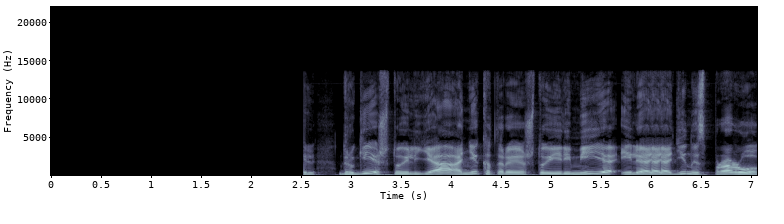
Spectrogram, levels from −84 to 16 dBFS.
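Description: The clip opens in an audio dropout to silence that is already under way. From 0.0 to 2.53 s there is nothing at all, not even room tone. Sound returns abruptly at "другие что". The input was likely lost, perhaps from a disconnected device, a failed link or a stray mute, while recording carried on writing silence. Any speech from that stretch is gone, and the sudden entry sounds cut rather than faded in.

At 6.00 s come repeated frames, running to 6.19 s. A short block of about 96 ms plays again twice more. That fits a small run of compressed frames being written or sent more than once. It is heard as a quick stutter. The repeats stretch the speech by 192 ms.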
